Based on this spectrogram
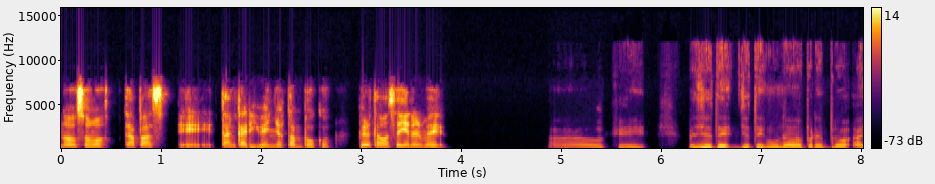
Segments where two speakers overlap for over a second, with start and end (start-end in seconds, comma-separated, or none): none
